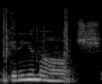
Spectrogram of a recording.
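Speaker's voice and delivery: ordinary delivery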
